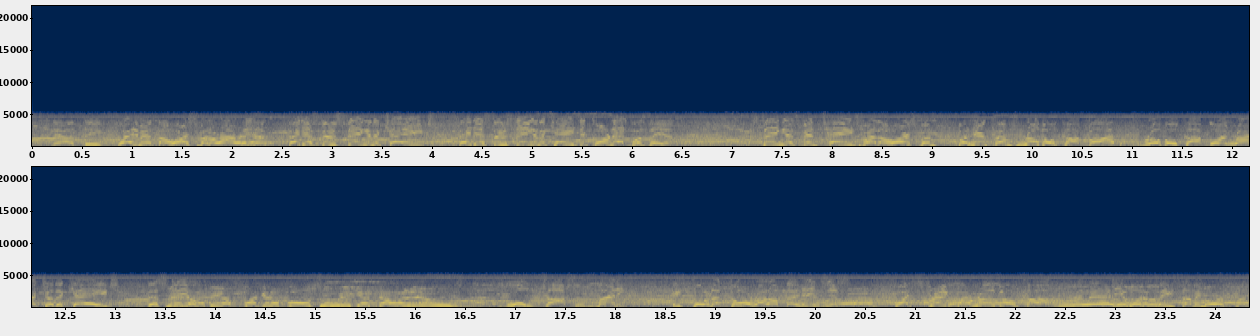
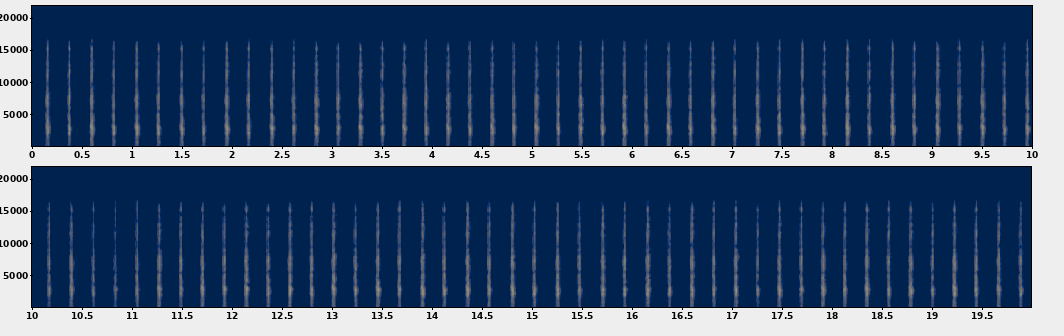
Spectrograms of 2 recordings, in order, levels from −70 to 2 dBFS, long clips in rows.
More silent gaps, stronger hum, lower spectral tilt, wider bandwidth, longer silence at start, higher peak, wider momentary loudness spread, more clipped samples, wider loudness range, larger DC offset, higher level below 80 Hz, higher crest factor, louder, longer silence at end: neither; neither; first, -5 dB/octave vs 2.5 dB/octave; second, 5.4 kHz vs 17 kHz; second, 0 s vs 0.15 s; first, -4 dBFS vs -10 dBFS; about the same, 3 LU vs 4 LU; neither; about the same, 1 LU vs 2 LU; first, 1% vs under 0.1%; first, -54 dBFS vs -74 dBFS; second, 12 dB vs 28 dB; first, -17 LUFS vs -35 LUFS; about the same, 0 s vs 0.1 s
